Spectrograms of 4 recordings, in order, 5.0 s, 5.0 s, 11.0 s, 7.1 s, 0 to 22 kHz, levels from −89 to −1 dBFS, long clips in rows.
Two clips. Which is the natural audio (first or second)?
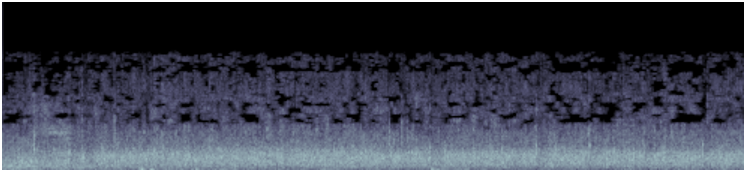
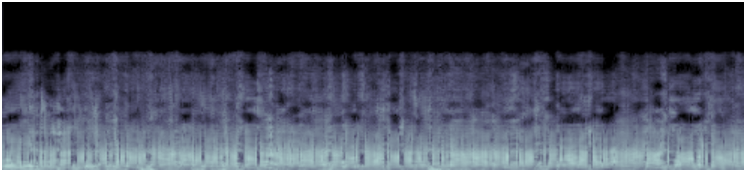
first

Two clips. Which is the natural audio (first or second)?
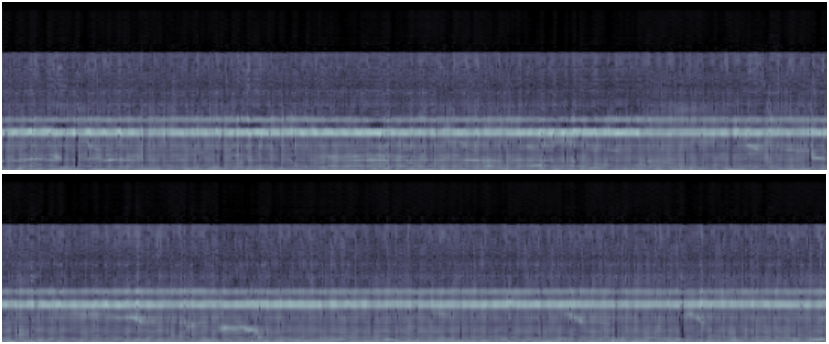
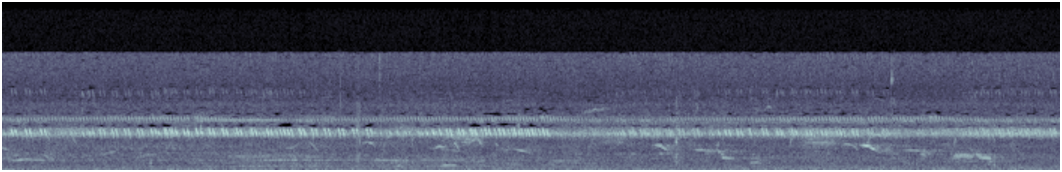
second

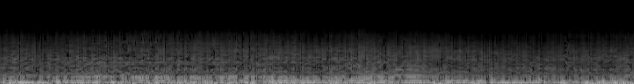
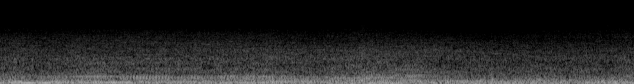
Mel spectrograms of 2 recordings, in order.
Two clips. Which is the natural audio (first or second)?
second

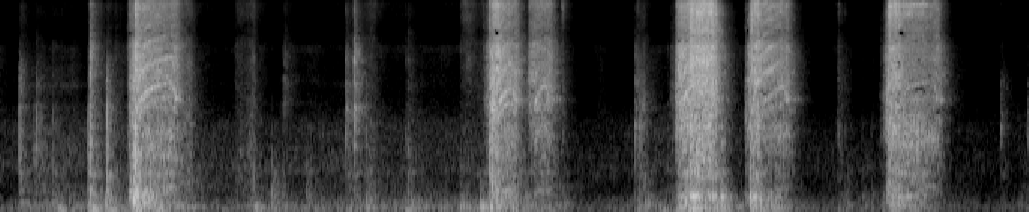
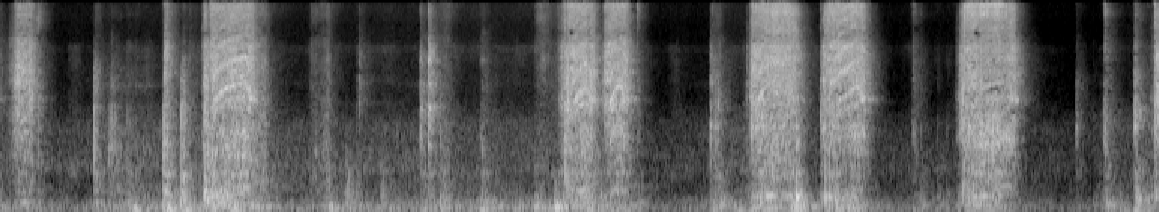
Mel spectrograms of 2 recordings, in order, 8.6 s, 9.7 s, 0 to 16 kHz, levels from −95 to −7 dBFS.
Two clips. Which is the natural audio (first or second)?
first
